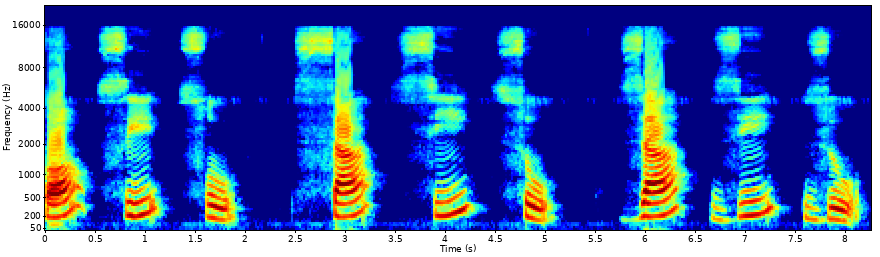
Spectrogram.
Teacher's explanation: زا کو زال سے نہیں ملانا۔ صاد، سین، زا حروف صفیریہ کہلاتے ہیں، اور سیٹی والے حروف بھی ان کو کہتے ہیں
